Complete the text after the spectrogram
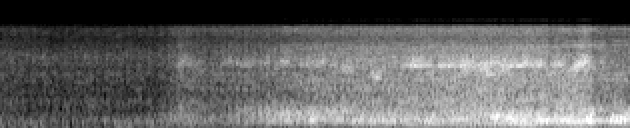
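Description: A single-cylinder four-stroke three-wheeler pulls away and accelerates.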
